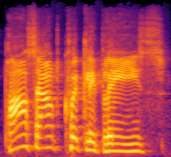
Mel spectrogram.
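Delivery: high, loud official call; brisk order. Acted. Mole emptying the lift, brisk high order.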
